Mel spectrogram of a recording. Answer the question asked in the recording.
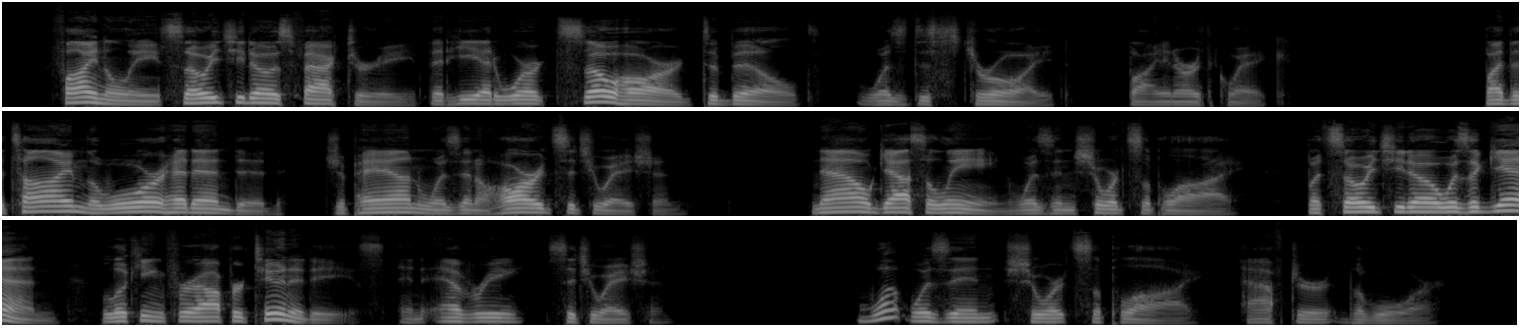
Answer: Gasoline was in short supply after the war.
